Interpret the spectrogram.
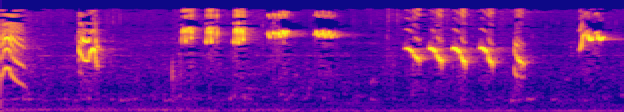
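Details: Short burst from a tame starling kept as a song tutor: high thin whistles, a run of quick descending chirps and a final clear upslurred note, with faint low hum behind.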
